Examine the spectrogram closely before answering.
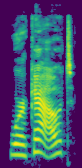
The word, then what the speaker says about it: workout: In that case, the stress is on the first word. We say work out if it's a verb and workout if it's a noun. Sentence pairs for practice.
